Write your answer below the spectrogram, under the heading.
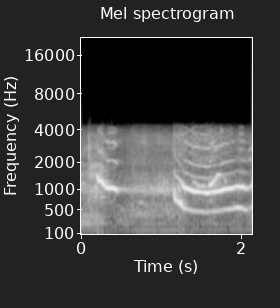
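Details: Jack Russell Terrier watching another terrier on a computer screen, giving two long, high, sliding whines, the second dipping then rising back, with strong ringing overtones over faint room noise.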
